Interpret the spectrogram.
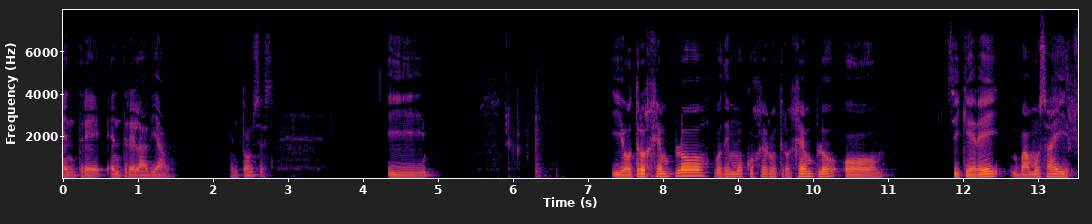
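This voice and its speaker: A deep-voiced man gives a slow, casual video lesson on sounds. He halts often, restarting words and filling gaps as he sounds out syllables. The recording is dull and lo-fi. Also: dark tone. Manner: halting, many fillers and restarts, spells out sounds. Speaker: French teacher.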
